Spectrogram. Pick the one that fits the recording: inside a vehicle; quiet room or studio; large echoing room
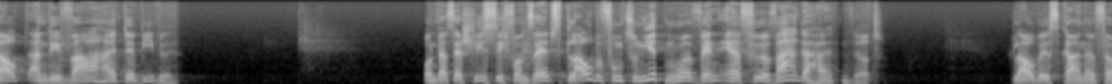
large echoing room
